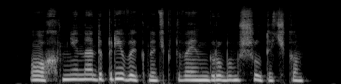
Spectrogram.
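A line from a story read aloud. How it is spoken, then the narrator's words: Sigh. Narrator (Russian): вздохнула она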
